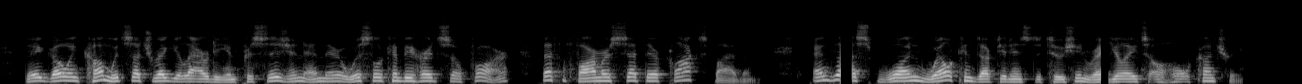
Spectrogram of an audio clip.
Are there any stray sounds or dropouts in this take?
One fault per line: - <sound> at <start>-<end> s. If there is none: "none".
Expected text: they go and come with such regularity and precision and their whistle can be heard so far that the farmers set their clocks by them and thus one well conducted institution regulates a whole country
- dropout at 8.4-8.5 s
- dropout at 11.0-11.1 s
